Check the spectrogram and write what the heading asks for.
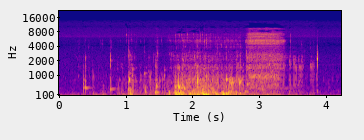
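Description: A scuba diver breathing underwater through a regulator. Exhaled bubbles rumble and gurgle from just under two seconds in, followed by a short hiss of inhalation, with small scattered clicks throughout.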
